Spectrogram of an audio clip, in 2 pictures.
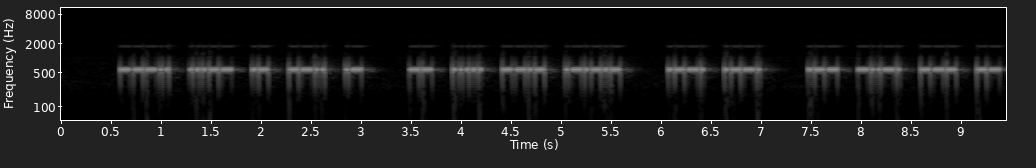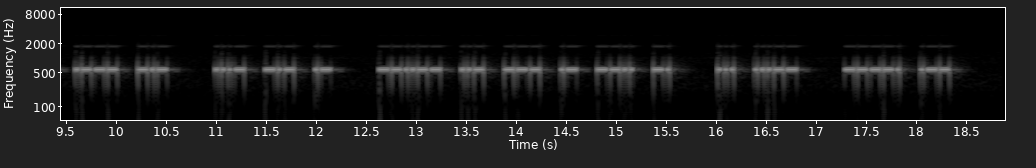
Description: Morse code, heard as a keyed tone, machine-sent, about 37 wpm, spaced as for 26 wpm, 580 Hz, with room echo. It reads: 83AZA M5Q. PP W/OMJK VKA ,UOAZN S3 9W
